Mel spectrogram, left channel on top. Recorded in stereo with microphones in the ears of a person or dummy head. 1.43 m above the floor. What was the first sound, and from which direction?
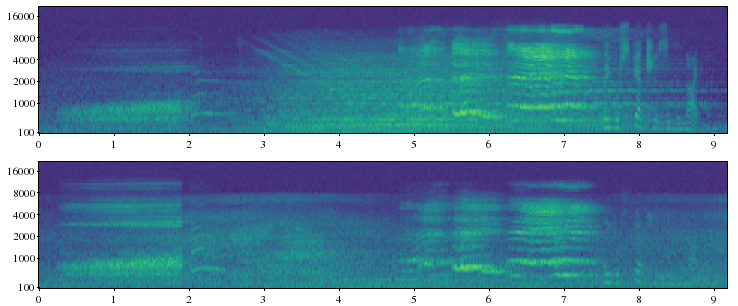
Breathing, 70° right (ahead or behind).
